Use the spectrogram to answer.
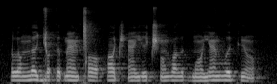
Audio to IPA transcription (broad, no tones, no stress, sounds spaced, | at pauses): l ɔ ŋ ɜ ɟ ɔ θ ə ɓ æ̃ ǀ ɔ | ɒ t͡ʃʼ æ̃ j ɪ t͡ʃʼ ɔ̃ v ɒ ð ə ɡ͡b ɔ̃ j æ̃ v ə kʲ ɔ̃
